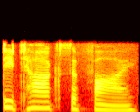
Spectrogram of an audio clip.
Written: detoxify

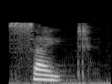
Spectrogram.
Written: cyt

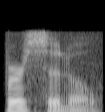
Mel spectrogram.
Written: versatile

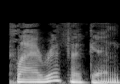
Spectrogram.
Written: clarificant

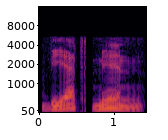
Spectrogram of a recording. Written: Vietminh

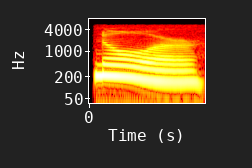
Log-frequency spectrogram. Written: nor

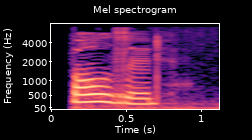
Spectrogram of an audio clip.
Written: folded

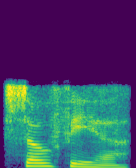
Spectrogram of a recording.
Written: Sofia

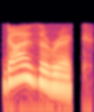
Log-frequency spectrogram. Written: Gaiseric

